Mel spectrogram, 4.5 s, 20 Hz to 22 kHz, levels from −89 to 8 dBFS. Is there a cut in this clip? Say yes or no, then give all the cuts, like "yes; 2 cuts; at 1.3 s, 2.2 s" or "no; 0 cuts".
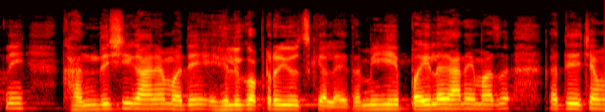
no; 0 cuts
